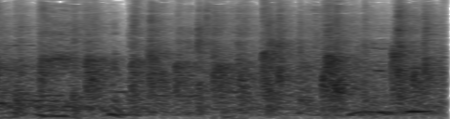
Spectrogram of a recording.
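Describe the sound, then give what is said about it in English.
A live crowd in a room claps steadily in a dense, continuous patter as a guest speaker is introduced, with a few voices cheering and calling out over the applause throughout. “Like, I ask the questions, I don't need to do the work of clapping as well, no.”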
